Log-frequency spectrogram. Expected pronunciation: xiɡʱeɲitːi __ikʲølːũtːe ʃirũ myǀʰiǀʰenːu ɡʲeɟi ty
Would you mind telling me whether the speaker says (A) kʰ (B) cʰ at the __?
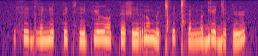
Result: B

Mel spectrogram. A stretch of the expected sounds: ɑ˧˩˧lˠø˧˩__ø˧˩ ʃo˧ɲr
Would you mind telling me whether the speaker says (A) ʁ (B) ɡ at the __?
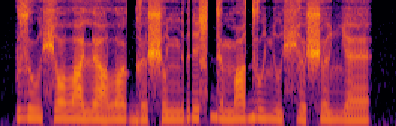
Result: B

